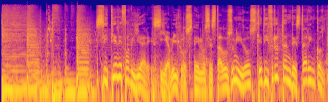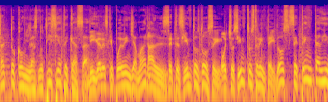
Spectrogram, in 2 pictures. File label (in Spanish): promo telefonos internacionales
